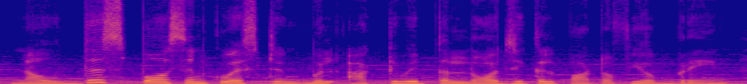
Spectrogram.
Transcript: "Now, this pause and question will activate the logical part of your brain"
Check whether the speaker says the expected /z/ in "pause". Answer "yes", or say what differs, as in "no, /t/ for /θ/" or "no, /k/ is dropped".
no, /s/ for /z/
